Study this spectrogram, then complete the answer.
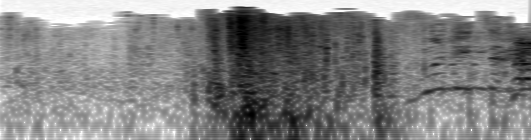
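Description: A wooden door is kicked open with a crash.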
